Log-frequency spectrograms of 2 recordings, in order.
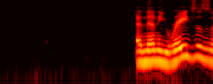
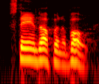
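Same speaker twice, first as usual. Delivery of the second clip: ordinary delivery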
